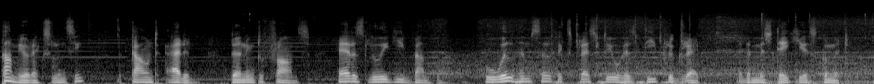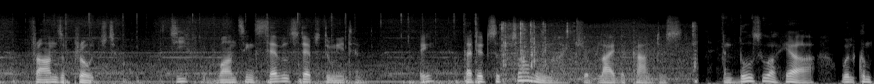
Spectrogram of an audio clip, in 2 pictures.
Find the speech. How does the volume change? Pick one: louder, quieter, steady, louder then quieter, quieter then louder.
steady.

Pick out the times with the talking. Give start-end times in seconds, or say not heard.
0.0-17.4.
